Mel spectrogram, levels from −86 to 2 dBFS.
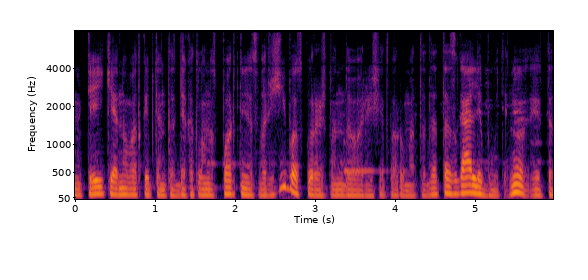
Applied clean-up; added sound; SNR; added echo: neural mask model RNNoise.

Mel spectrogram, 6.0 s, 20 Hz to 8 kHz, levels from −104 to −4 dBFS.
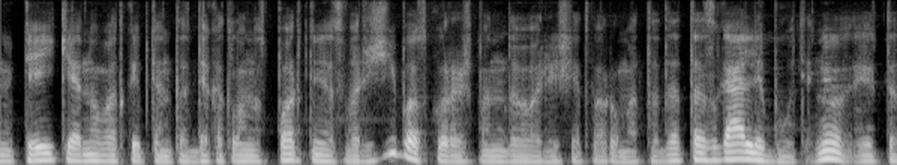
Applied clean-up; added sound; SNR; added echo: neural mask model DeepFilterNet 3.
